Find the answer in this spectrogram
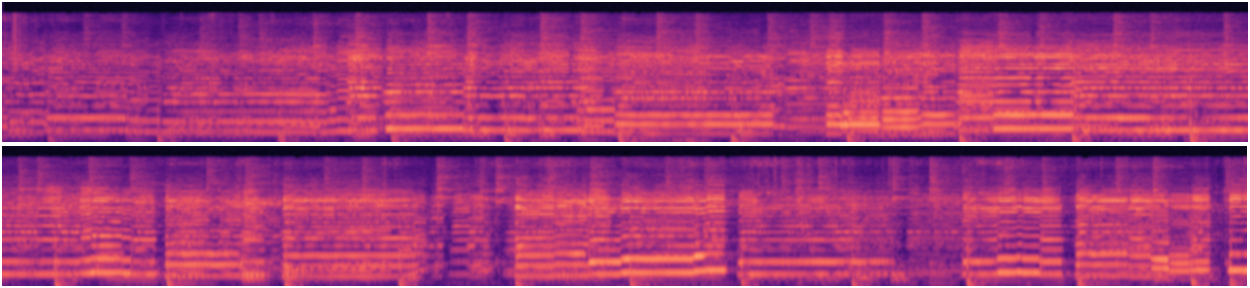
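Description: A wedding band playing an instrumental tune with a steady beat, about two beats a second, under a moving melody line.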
